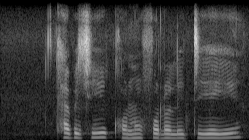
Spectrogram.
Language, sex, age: Northern Sotho, female, 23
